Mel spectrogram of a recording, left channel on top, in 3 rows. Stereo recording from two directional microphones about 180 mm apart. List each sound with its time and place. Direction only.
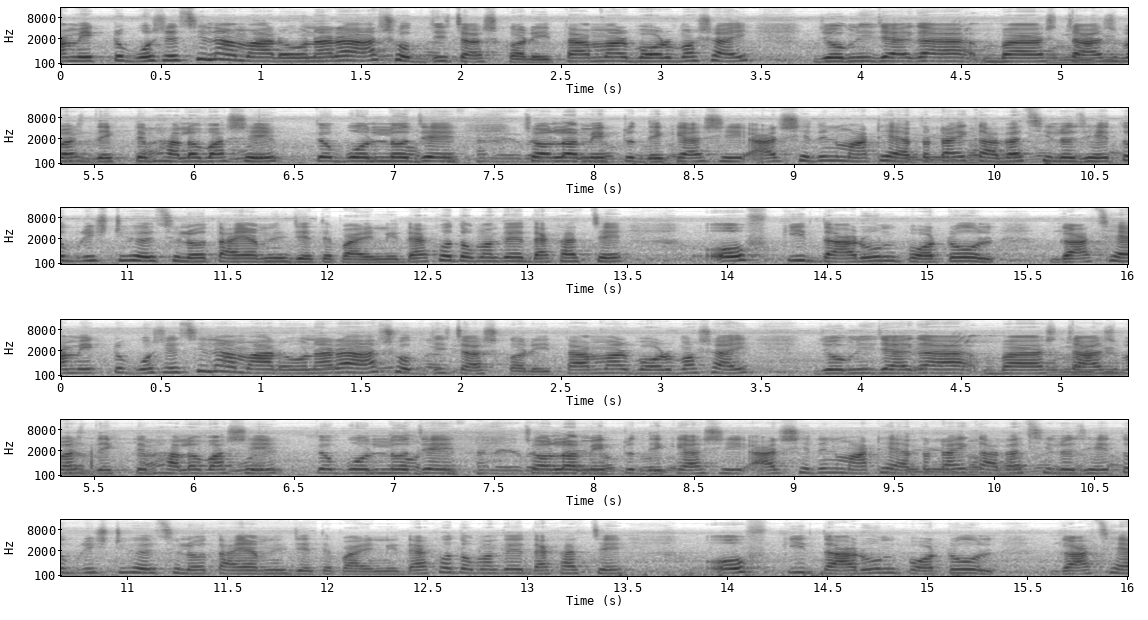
0.0 s a woman's voice: 25° left (ahead or behind)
